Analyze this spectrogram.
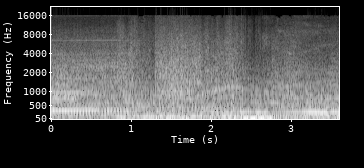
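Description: A vehicle crashes with a heavy metallic bang.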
